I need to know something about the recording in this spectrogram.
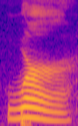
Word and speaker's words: were: Again, that last e is crossed out because we don't say that sound. But look at that e and r in the middle of the word. That e looks kind of mean. And that R looks like a dog and he's growling saying. Those two letters together make the sound. The word is were.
